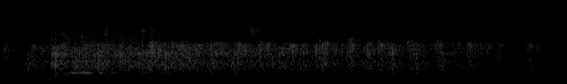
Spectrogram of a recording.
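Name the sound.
congregation applause for the pastor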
